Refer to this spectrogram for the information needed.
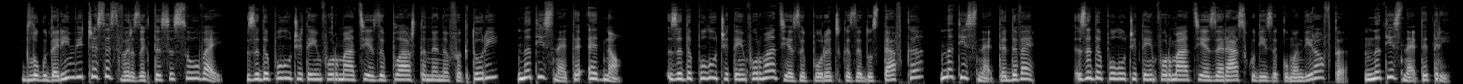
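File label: Bulgarian, female, voice over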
